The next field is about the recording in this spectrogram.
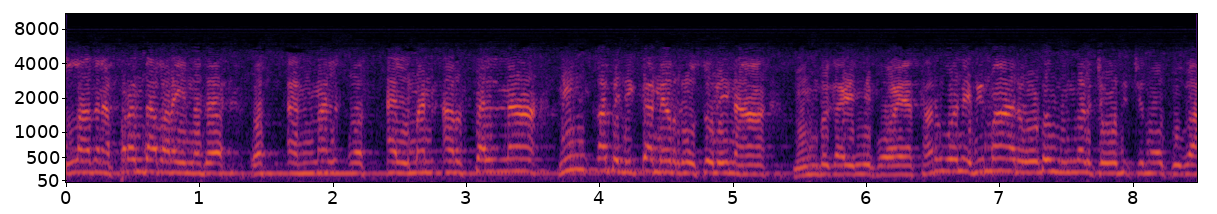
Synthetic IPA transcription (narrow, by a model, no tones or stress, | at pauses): ɐlːaːɐðinɐpːrɐend̪aːpɐrɐjunːɐðɨwɐsɐmɐlwɐsɐlmɐnɐrsɐlnaːminqɐblikɐmirrusulinaː | mumbɨkɐɻiɲːupo̞ːjɐsɐrʋɐnebimaːɾo̞ːɽumniŋːɐɭt͡ɕo̞ːd̪it͡ɕːuno̞ːrkːuɣɐ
